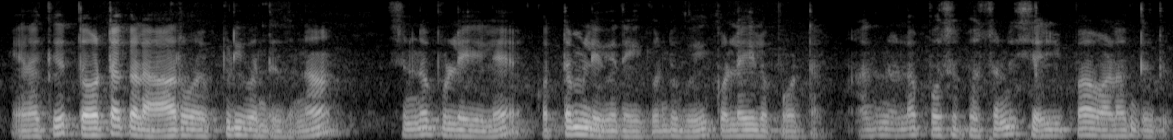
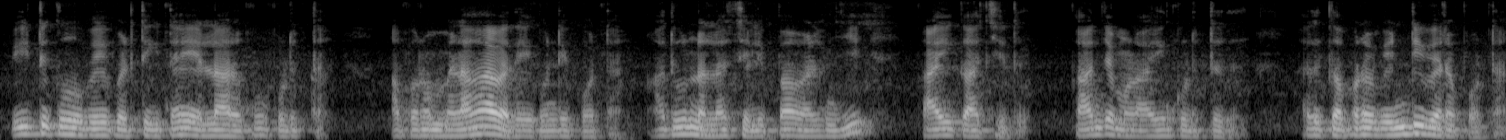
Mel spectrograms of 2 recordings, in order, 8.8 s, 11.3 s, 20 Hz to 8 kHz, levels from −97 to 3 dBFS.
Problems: none marked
